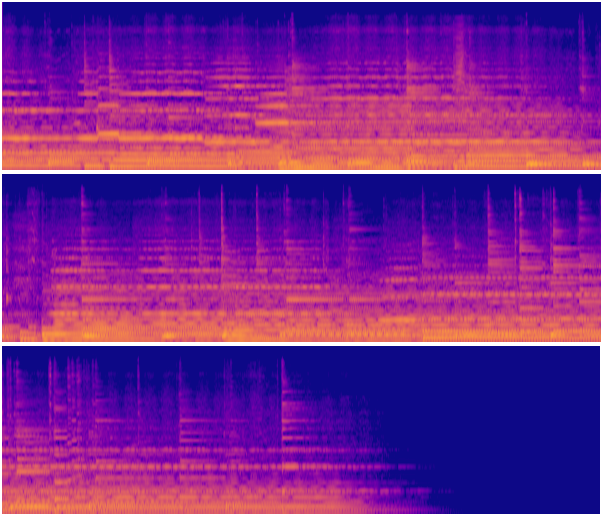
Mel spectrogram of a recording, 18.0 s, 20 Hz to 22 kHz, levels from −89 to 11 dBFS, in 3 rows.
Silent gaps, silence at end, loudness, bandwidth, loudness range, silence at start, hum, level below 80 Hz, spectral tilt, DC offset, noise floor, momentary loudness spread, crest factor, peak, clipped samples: none; 2.35 s; -19 LUFS; 13 kHz; 11 LU; 0 s; none; -52 dBFS; -8 dB/octave; under 0.1%; -76 dBFS; 9 LU; 16 dB; -4 dBFS; under 0.1%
